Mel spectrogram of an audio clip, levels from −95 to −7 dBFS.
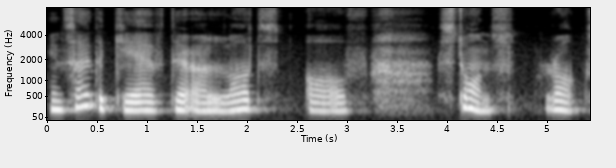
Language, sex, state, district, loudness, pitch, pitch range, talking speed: English, female, Arunachal Pradesh, Lower Dibang Valley, -17 LUFS, 190 Hz, 175-215 Hz, 100 wpm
